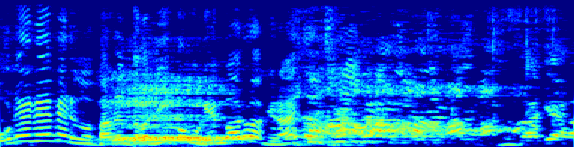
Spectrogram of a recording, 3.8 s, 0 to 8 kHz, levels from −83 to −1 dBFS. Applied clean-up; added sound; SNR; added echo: classical method Wiener filter.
